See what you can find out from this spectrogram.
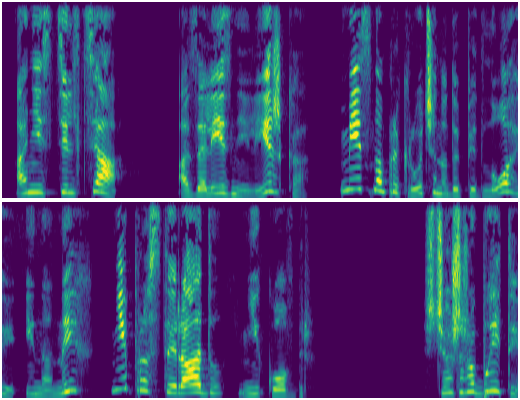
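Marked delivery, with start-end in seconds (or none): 9.3-10.3 voiced, worried stage half-whisper. Reading a story, a character in a cell leans toward the window, half-whispering. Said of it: "прошепотів Дін Гіор".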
